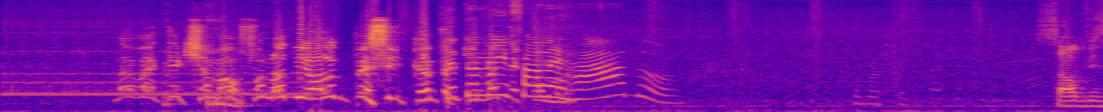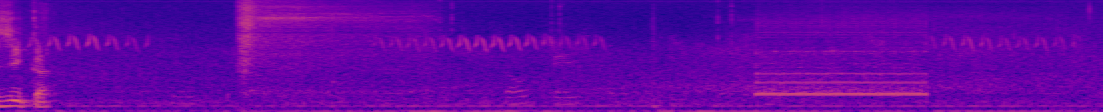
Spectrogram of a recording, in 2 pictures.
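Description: A phone call tone rings steadily.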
